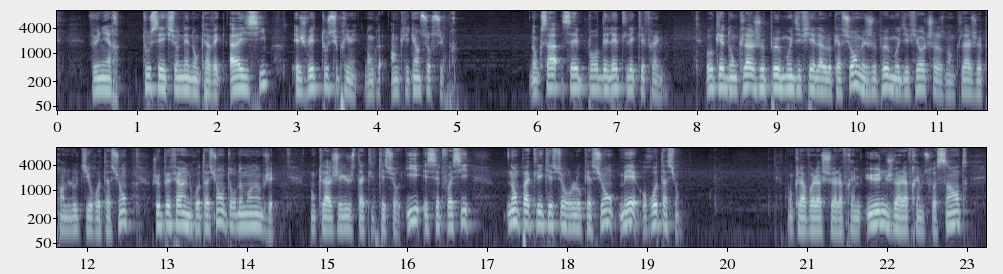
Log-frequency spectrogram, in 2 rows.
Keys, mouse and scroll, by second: 1.1 a, 4.8 Delete, 10.6-13.6 drag, 15.6 i, 19.8 middle click, 20.6-21.1 scroll up 2, 21.1-22.4 middle drag, 22.4-23.2 drag.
